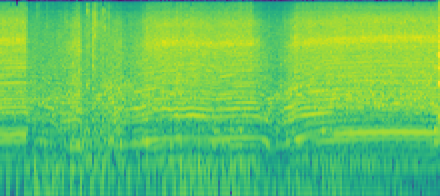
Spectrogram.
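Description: Formula Drift cars slide through a corner with engines screaming at high revs and tires squealing, loud and close, the pitch dipping briefly with each shift before climbing again.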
